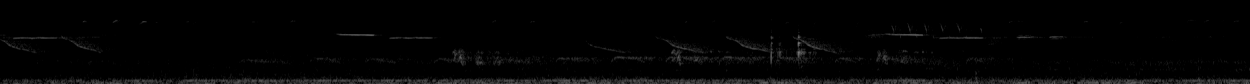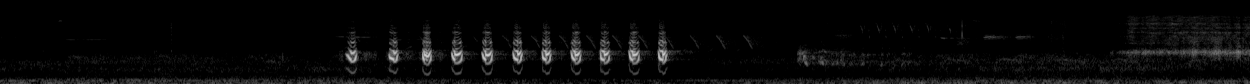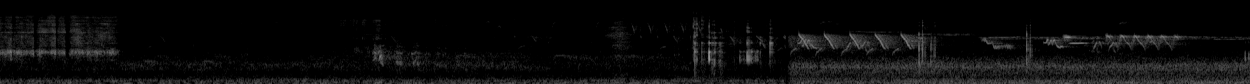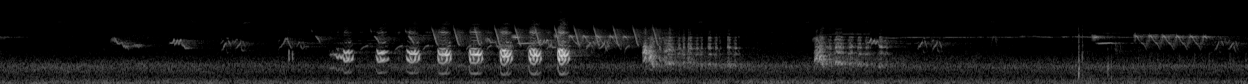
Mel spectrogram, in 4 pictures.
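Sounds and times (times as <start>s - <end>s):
short raspy turkey call: 32.9s - 49.9s
turkey yelping: 32.9s - 49.9s.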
